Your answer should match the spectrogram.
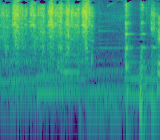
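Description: Wire whisk scraping quickly around a glass bowl, beating egg yolks with cream in rapid regular strokes, with one knock near the end. Background music plays throughout.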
